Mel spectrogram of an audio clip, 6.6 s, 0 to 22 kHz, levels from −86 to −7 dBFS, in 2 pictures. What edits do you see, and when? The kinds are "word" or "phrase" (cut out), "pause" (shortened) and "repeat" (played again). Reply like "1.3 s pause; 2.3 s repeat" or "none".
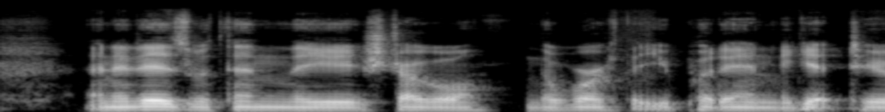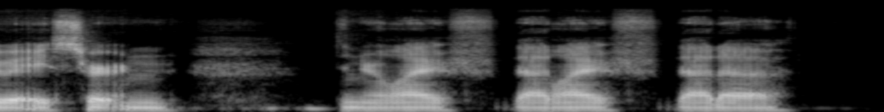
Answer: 2.0 s word; 2.9 s word; 4.6 s phrase; 5.4 s repeat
